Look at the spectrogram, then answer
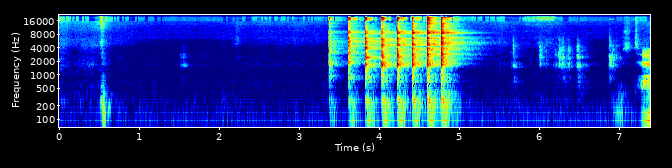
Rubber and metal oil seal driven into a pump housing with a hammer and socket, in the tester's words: hear that tone change a little bit whenever it fully seats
